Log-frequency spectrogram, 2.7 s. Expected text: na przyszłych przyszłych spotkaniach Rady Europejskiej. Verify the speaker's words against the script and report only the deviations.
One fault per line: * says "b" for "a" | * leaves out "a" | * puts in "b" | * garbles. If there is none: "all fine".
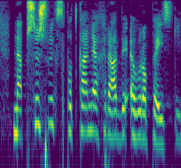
* leaves out "przyszłych"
